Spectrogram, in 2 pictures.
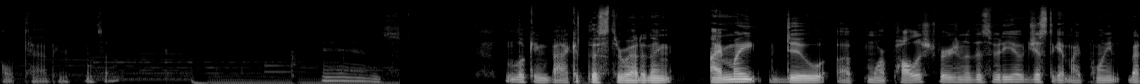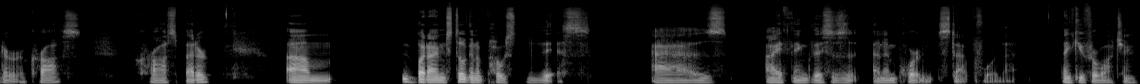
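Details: Male speaker who says his stutter can be heard in this recording and is part of him; stuttering.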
